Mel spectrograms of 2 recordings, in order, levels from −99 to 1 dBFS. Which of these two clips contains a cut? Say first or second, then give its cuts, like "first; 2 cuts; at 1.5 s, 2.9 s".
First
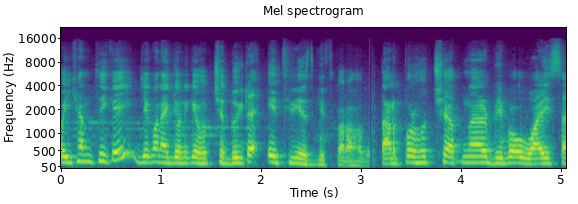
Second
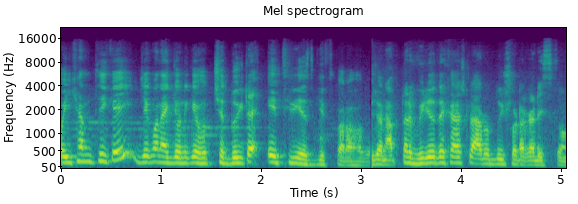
second; 1 cut; at 3.1 s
